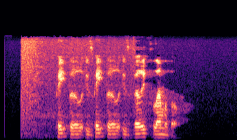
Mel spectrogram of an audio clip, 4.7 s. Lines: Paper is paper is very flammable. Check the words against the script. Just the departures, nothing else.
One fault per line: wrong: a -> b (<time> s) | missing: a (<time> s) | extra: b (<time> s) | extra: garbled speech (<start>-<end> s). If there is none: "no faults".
no faults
